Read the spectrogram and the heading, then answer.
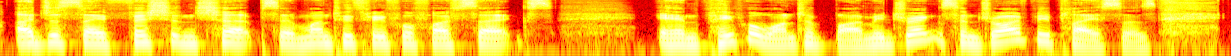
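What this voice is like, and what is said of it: New Zealand accent. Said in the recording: “I've got the sexy accent ... It doesn't really work with a New Zealand accent”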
